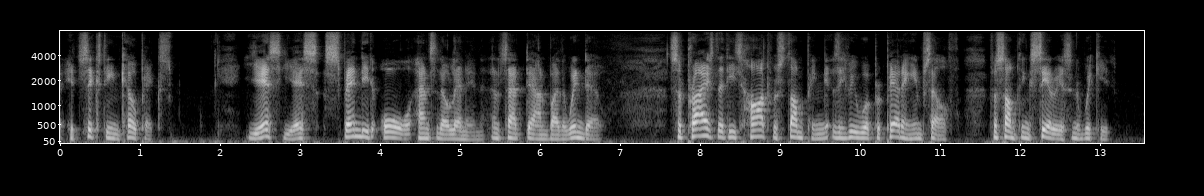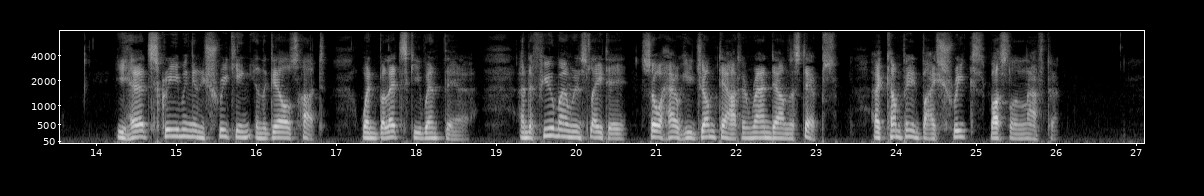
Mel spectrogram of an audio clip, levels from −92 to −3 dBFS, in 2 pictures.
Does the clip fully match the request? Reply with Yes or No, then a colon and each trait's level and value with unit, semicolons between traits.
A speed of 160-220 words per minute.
No: average, 150 wpm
